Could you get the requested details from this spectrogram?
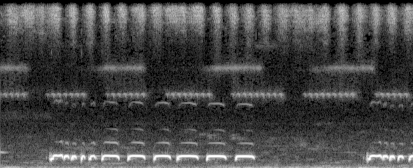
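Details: A local zebra dove with a big voice sings to get other doves calling: a steady string of about nine short, evenly spaced cooing notes, a pause, then another quick run beginning, with a faint low hum beneath.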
